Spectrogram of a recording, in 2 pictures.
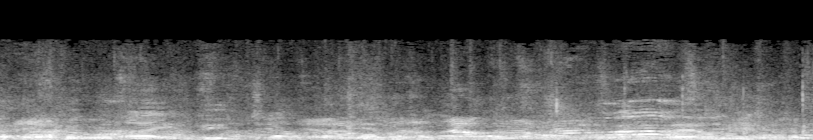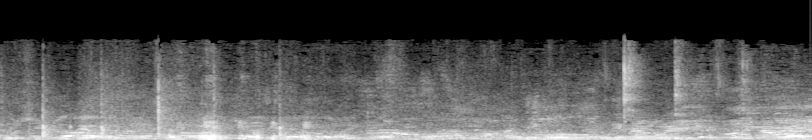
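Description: Several voices of players and spectators at an amateur football match talking and calling out over one another, with one sharp knock about five seconds in.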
